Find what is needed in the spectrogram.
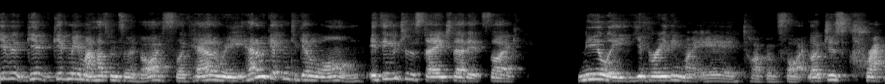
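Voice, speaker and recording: The speech moves at a fairly quick pace. It comes with an Australian accent. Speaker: caller. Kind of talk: casual chat.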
